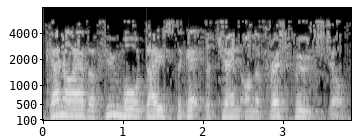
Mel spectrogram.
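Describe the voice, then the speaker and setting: An actor playing a shifty small-time crook turned police informer in a radio drama, slangy, defensive and wheedling. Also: male voice, sits high, moderate pace, close to an everyday voice. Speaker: witness. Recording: noisy, muffled radio drama recording.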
